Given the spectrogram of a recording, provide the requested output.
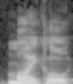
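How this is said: The name is pronounced the English way. "in English"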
